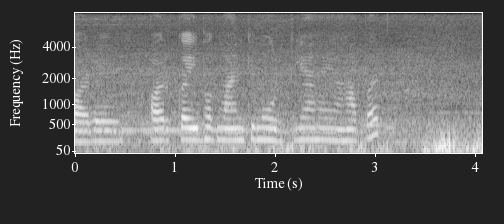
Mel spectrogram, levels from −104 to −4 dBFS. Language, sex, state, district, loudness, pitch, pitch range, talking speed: Hindi, female, Chhattisgarh, Raipur, -18 LUFS, 205 Hz, 190-215 Hz, 120 wpm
